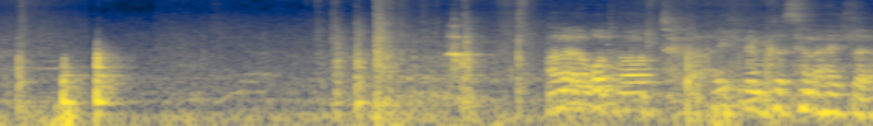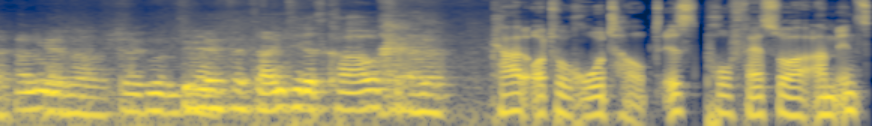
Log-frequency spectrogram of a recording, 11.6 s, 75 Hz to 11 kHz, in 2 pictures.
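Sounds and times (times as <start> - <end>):
faint room noise: 0.0 - 11.6
knocking on a wooden office door: 0.2 - 1.0
speech: 3.7 - 11.6.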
